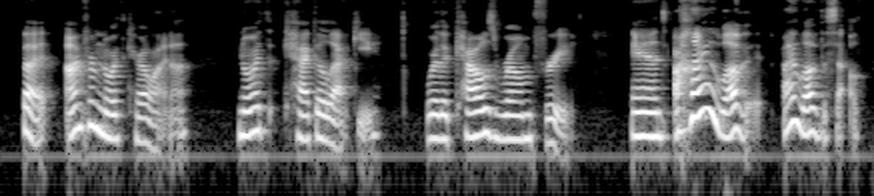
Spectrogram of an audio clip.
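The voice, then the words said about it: Slight Southern US accent. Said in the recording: “my little accent that everyone says I have? I honestly don't hear it.”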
